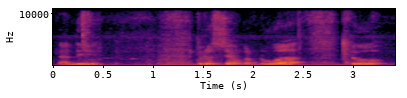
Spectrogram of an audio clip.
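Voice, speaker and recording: Podcast guest, earnest young man, halting delivery; recorded far off the mic in an echoey room with a faint hiss behind him. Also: medium pitch, little pitch movement. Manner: earnest, hesitant, searching for words. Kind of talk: casual chat.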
